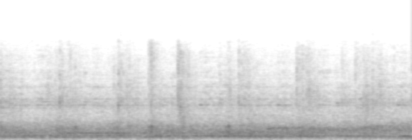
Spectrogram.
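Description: A home crowd at a high school varsity basketball game roars and applauds after a dunk, a dense, sustained wash of cheering and clapping filling the gym.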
